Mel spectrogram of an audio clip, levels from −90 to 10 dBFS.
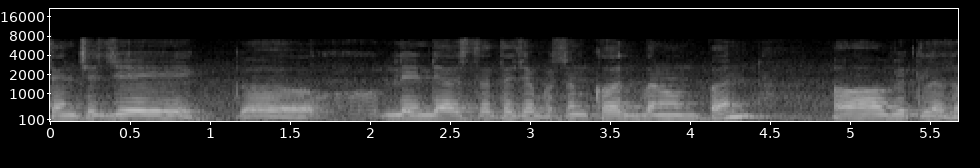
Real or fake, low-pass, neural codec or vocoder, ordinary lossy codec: real; 7.2 kHz; none; none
